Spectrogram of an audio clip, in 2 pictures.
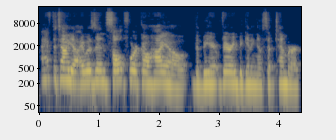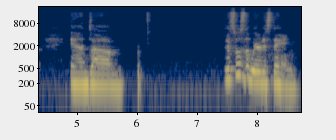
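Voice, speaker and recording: A woman's voice: mid-range voice, a little slow. A middle-aged woman tells a personal story in a casual, conversational way. She is emphatic and repeats phrases for effect. She speaks from indoors over a video call. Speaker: guest recounting sightings.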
